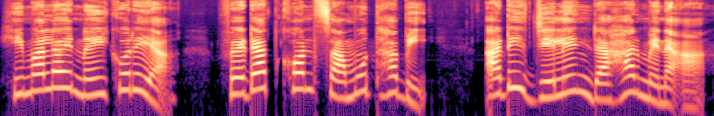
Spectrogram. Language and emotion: Santali, neutral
